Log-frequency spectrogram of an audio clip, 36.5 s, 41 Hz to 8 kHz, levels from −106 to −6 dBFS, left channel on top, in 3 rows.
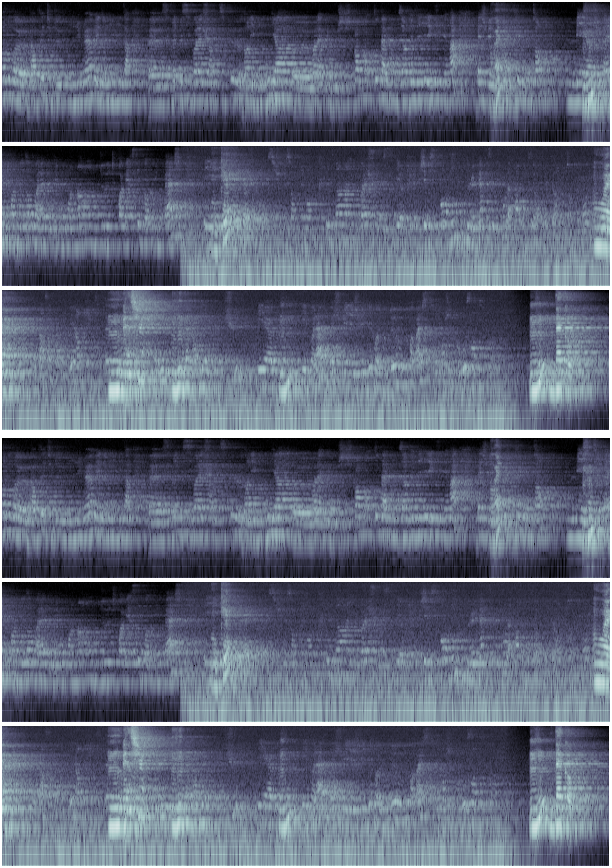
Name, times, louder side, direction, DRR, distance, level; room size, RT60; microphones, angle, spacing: voice 1, 0.0-10.8 11.3-24.5 24.9-27.0 27.4-29.2 29.4-34.2, left 1 dB, 80° left, -4 dB, 6.6 m, -45 dB
sound 1, 15.7-34.4, equal, 5° right, 6.4 m, -46 dB
voice 2, 16.3-16.8 24.0-24.4 26.4-27.2 27.7-27.9 29.9-30.1 34.9-35.7, right 1 dB, 20° right, -2 dB, 2.5 m, -30 dB
25.0 x 23.5 x 4.6 m, 2.6 s
head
